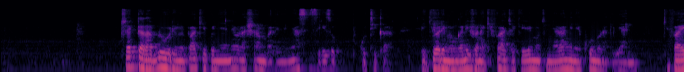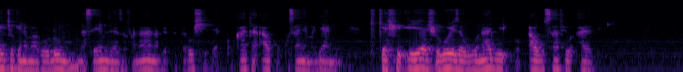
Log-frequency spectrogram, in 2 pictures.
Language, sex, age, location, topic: Swahili, male, 18-24, Dar es Salaam, agriculture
